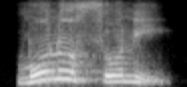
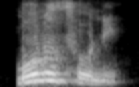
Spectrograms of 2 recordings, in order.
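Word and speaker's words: monopsony: means seller two sellers mono Sony p is silent mono means one Sony means buyer one buyer mono Sony oligo Sony p is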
